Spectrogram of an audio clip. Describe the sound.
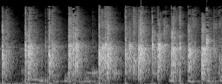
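Hand clapping as someone tries to start a round of applause: many quick, uneven claps in loud bursts with no talk.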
